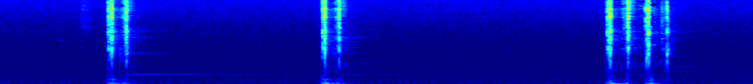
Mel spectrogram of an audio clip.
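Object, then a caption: Plastic mechanical key switch tester. Fingertips press keys on a small Cherry MX switch tester with clear plastic keycaps. Three bursts of sharp, bright clicks each carry a low thump, with the last burst a quick flurry of presses. A faint ring lingers briefly after the first burst.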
